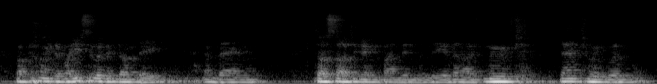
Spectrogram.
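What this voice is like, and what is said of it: Thick Scottish accent. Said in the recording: “my thick Scots brogue”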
